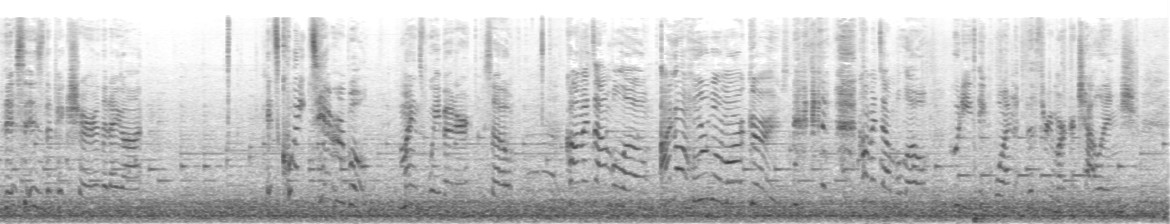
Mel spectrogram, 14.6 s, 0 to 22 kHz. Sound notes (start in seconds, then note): 9.9 laughs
